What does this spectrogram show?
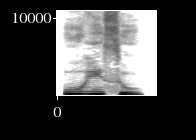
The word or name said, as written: ಊಹಿಸು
